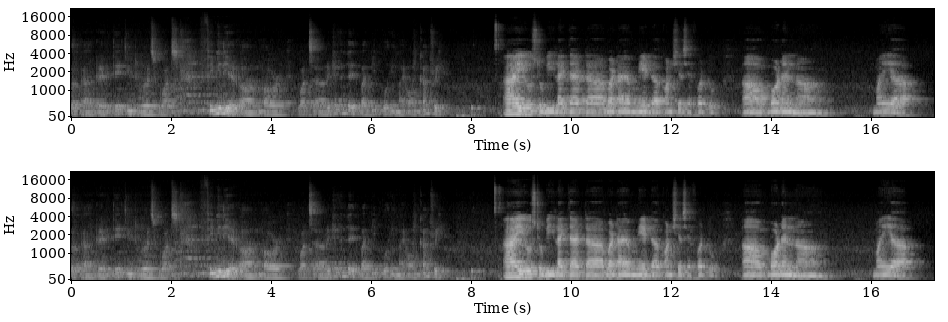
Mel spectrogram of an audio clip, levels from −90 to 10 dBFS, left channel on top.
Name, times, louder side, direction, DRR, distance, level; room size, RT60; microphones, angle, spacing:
voice 1, 0.0-7.6 8.0-8.1, equal, ahead, 1.6 m, -32 dB
voice 2, 8.7-12.9 13.4-15.1 16.1-16.7, right 2 dB, 40° right, 0.9 m, -22 dB
16.5 x 11.0 x 4.4 m
head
